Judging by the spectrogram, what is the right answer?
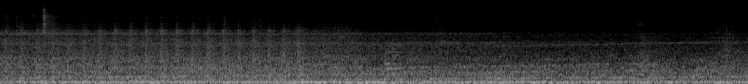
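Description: Hankyu electric commuter train running along the station platform, a steady low rumble with a faint whine that slowly rises in pitch.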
